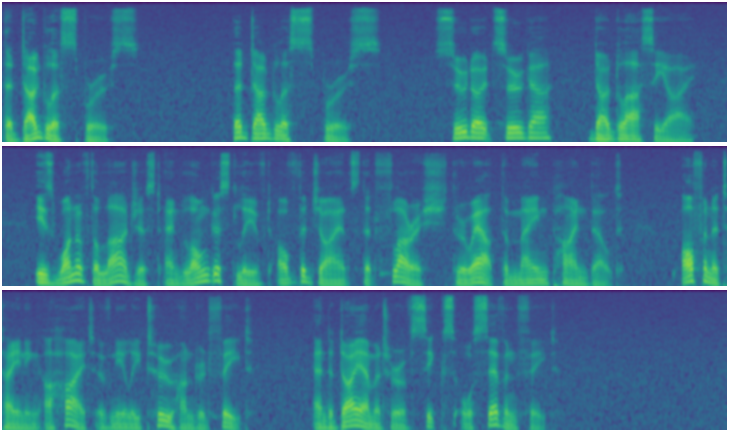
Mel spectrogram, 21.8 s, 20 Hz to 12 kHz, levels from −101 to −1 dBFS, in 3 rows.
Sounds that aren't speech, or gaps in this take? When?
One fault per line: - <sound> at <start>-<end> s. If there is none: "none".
none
